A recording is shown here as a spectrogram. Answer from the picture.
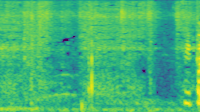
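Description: Footsteps on dry leaf litter, with a few light clicks spread over the two seconds; a voice starts right at the end.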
